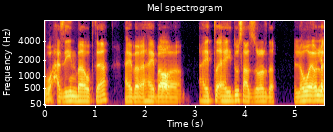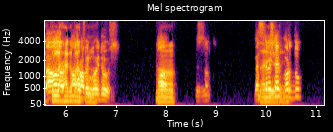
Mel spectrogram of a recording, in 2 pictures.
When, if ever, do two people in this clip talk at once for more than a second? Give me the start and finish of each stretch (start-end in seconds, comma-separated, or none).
5.3-6.7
